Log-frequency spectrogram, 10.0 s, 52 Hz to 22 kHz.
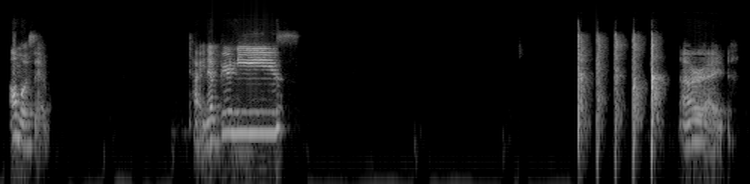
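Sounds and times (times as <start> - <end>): hand claps: 7.7 - 9.0.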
